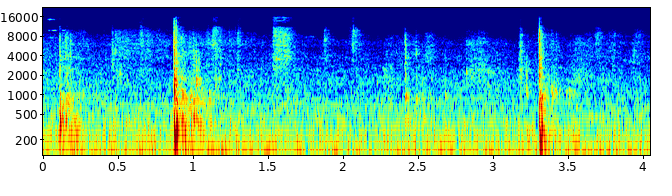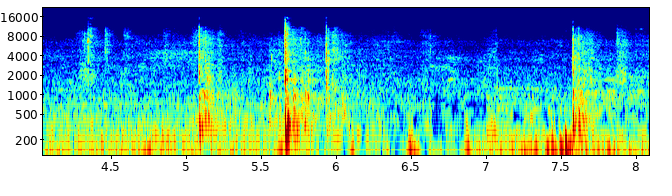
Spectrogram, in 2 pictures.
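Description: Tennis ball being hit back and forth in a volley drill on a clay court: sharp pops of ball on racket strings, with softer bounces between, every second or two.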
